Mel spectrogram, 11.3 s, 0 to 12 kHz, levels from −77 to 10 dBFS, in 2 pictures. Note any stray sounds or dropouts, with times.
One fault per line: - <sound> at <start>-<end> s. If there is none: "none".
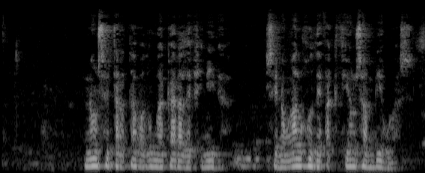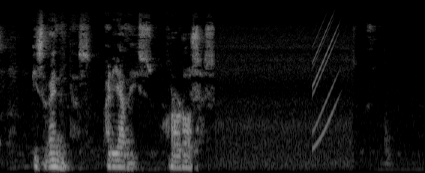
- chirp at 9.8-10.3 s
